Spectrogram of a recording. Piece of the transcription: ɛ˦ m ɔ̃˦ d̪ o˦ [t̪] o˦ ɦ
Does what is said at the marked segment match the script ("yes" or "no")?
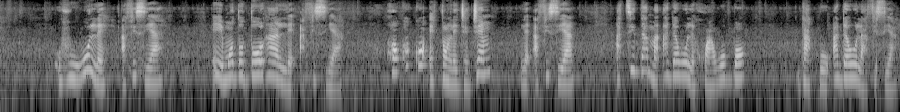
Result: no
